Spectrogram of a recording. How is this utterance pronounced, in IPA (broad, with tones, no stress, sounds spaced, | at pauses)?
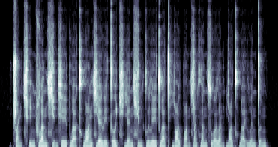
ʈ͡ʂ ɑ̰˨˩ ŋ t͡ɕʰ i˧˥ ŋ ʂ w a˥˩ n ɕ ḭ˨˩ n x e˥ ɪ̯ p w ä̰˨˩ kʰ w ɑ˥ ŋ ɕ j ɛ˥˩ ɻ e˩ ɪ̯ t̪ o˥ ʊ̯ t͡ɕʰ j ɛ˧˥ n ɕ y˧˥ n k u˥ l e˥ ɪ̯ t̪ w ä˥˧ t̪ʰ j ɑ˥˩ ʊ̯ p ɑ̰˨˩ ŋ ɕ j ɑ˦ ŋ x w a˥˩ n s w ɔ˥ l ɑ̰˨˩ ŋ p j ɑ˥˩ ʊ̯ kʰ w a̰˨˩ ɪ̯ l w ə˥ n t̪ ɤ˧˥ ŋ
